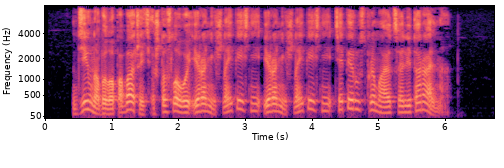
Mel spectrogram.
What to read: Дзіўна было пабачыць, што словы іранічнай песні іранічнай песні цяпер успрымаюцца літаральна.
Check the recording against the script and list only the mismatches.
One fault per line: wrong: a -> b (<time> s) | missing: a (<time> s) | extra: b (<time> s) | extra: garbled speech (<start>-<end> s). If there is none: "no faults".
no faults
